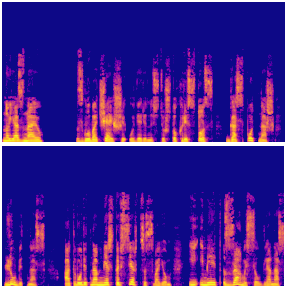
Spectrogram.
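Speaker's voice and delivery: plain reading voice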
